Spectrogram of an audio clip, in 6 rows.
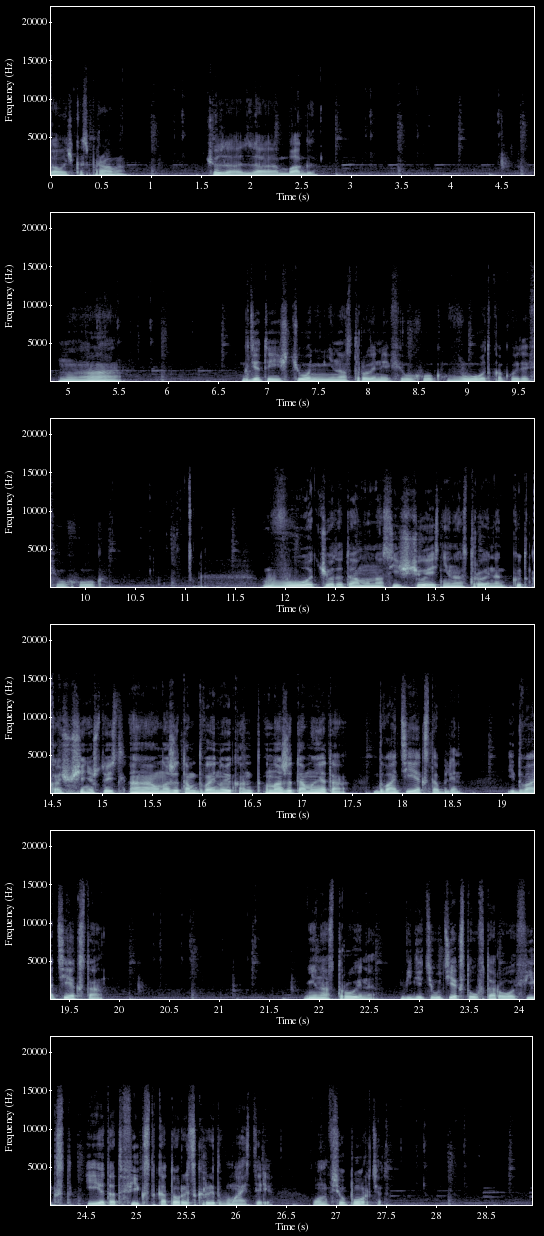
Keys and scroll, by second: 4.3 super+z.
